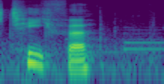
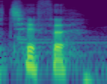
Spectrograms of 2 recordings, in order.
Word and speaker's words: Tifa: opposed to hear them her name is T fur and that's teef his theme that we're hearing but I always called a tiffer which would be double life in all fairness so I was always pronouncing it incorrectly you made it where'd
